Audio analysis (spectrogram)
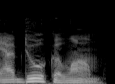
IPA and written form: ˈɑːbdəl kəˈlɑːm (Abdul Kalam)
